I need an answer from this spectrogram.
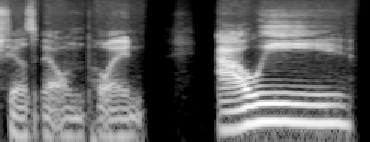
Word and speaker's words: Aoi: Aoi or Ow, it's AOI, so I'm pronouncing Aoi.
